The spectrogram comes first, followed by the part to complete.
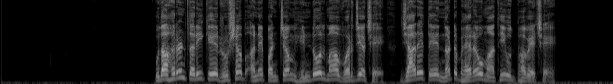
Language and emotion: Gujarati, neutral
